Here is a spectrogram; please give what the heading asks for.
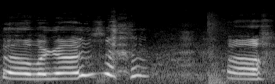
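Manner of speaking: breaking up with laughter mid-phrase; laughing fit. Real, not acted. Streamer cracking up at the clip, laughing hard. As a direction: squeeze it out through helpless laughter.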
